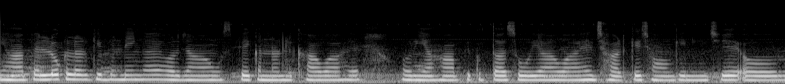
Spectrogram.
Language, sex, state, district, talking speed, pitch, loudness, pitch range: Hindi, female, Odisha, Khordha, 205 wpm, 205 Hz, -14 LUFS, 200-210 Hz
